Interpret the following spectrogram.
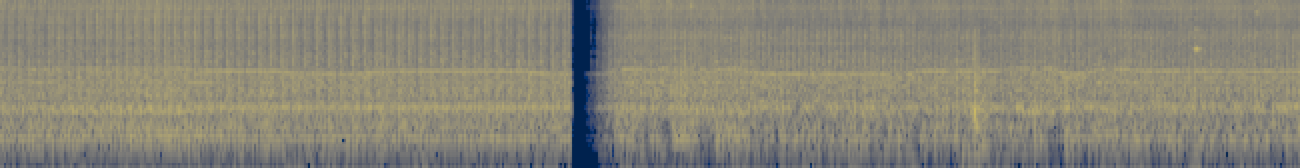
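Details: Embroidery machine repaired for a rough, growling run, after correcting an upside-down thread tension part. Steady, even stitching hum with constant pitch and no growl; thread does not break.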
